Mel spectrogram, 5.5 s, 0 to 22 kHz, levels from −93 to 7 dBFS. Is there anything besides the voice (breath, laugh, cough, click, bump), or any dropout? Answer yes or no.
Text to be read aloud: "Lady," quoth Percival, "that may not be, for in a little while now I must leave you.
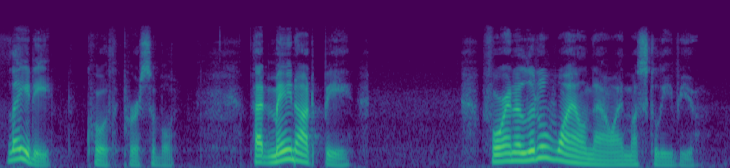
no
